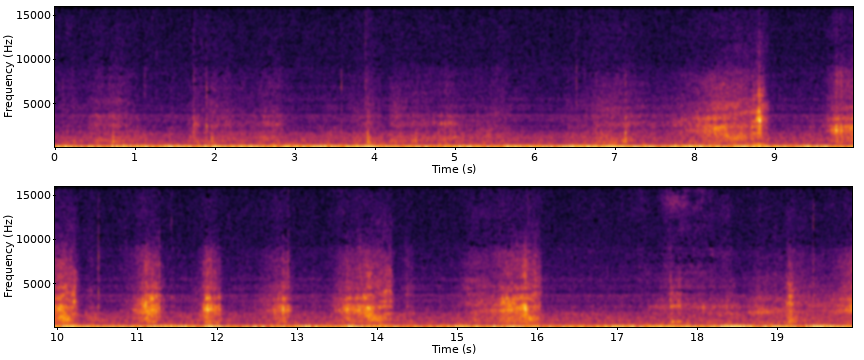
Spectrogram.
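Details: Male house cat named Mango purring on a table during brushing: a continuous deep throbbing purr underneath a run of quick swishing brush strokes, densest between eight and sixteen seconds.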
